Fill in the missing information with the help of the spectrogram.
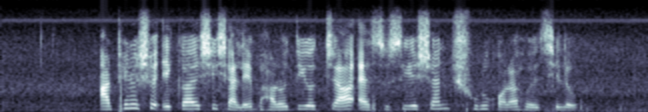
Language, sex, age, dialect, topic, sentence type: Bengali, female, 18-24, Northern/Varendri, agriculture, statement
